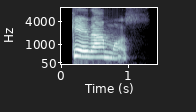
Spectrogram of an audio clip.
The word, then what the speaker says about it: quedamos: ¿Dónde quedamos? QU wird wie ein K ausgesprochen.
